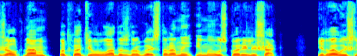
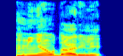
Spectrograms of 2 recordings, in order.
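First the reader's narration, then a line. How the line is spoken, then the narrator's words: Hoarse reply, coughing. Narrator (Russian): хрипло ответил и снова закашлялся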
